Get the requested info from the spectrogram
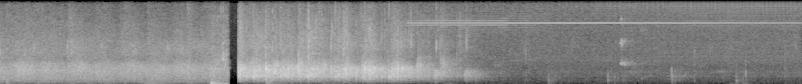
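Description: Audience applauding. The applause swells briefly about two seconds in and dies away about five seconds in.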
